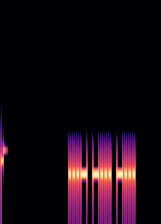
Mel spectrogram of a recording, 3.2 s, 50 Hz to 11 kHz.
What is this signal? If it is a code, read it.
Morse code, heard as a keyed tone, about 30 wpm, 700 Hz. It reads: VBB
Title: Three Challenging Letter-Number Combinations 30wpm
